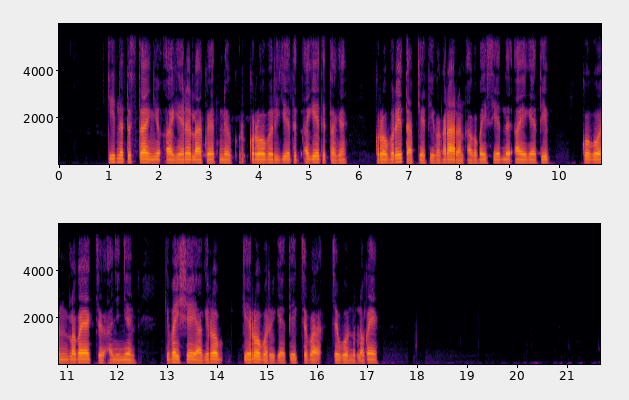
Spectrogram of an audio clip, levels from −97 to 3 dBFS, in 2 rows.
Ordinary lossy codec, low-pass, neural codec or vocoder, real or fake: none; 5.4 kHz; none; real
